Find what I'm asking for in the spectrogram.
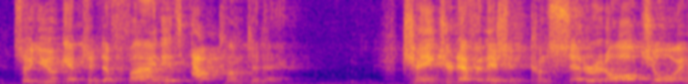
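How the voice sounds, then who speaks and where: Noticeable background noise accompanies a man with an American accent whose extremely high pitch moves in a lively intonation at a fairly slow pace. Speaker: bishop, church preacher. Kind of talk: sermon delivered to a congregation.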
